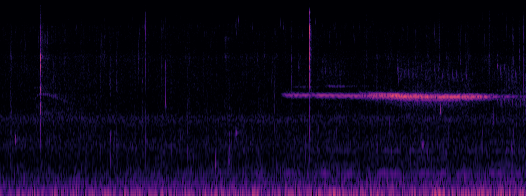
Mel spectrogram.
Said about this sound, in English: very light rain on the salal leaves.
